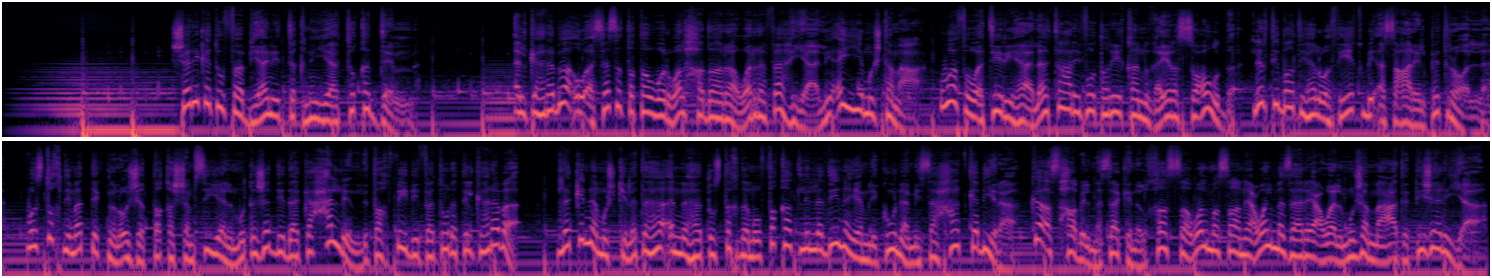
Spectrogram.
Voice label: Arabic voice over Corporate company presentation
